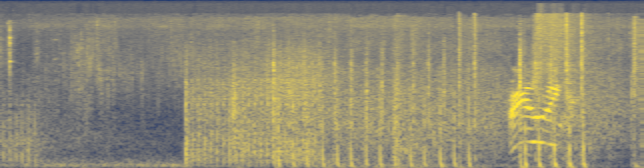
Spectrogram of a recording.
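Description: Rapid automatic gunfire in a video game, a fast rhythmic string of sharp shots building into a sustained burst, fairly close, with a brief whining sound near the end and voices calling out over the shooting.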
